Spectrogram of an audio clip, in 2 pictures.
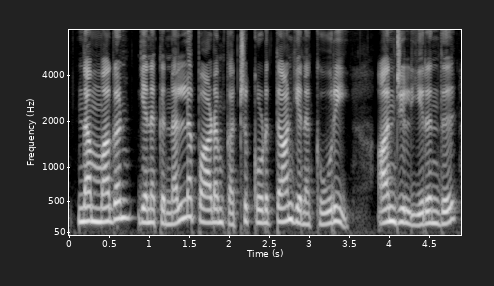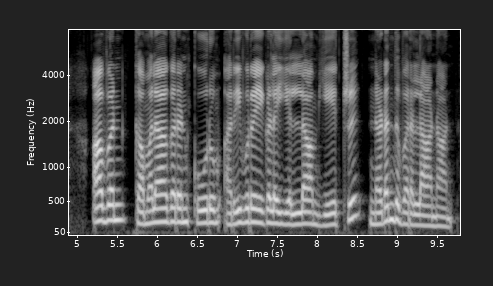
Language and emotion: Tamil, neutral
